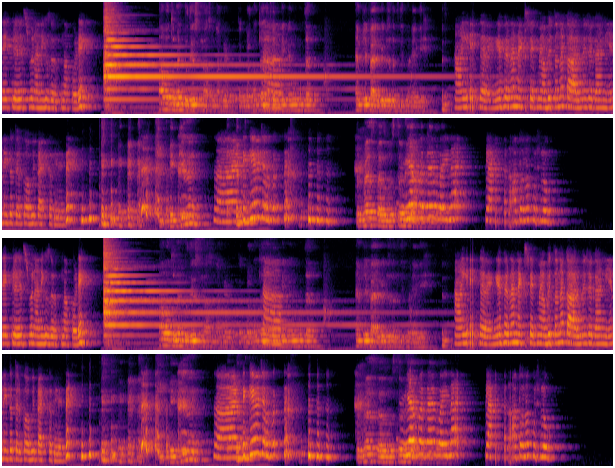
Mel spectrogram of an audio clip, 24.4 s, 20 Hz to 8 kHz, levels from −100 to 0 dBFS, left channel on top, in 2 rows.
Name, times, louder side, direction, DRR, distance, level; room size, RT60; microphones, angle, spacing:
voice 1, 0.0-1.7 5.2-5.6 9.1-14.1 15.0-15.4 15.7-16.1 16.5-18.1 18.3-18.8 19.3-19.5 20.2-21.4 21.9-22.0 22.4-23.2, right 3 dB, 25° right, 6 dB, 0.4 m, -31 dB
sound 1, 2.0-8.4, left 3 dB, 85° right, 2.6 m, -31 dB
voice 2, 3.1-6.3 7.1-8.5 8.8-8.9 14.2-15.0 15.3-16.2 16.7-17.1 18.2-18.3 19.3-21.1, equal, 40° left, 2 dB, 0.9 m, -34 dB
8.5 x 6.5 x 2.3 m, 0.77 s
head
